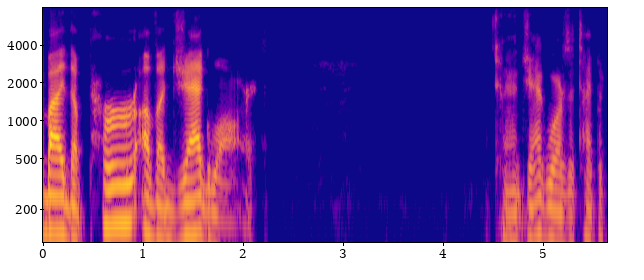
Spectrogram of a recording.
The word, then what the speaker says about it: Jaguar: It's the car, which is also pronounced in Europe as jaguar. So some people, you'll hear it pronounced that way, jaguar. In America, we pronounce it a jaguar.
